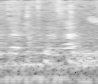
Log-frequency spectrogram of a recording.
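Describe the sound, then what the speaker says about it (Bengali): A pair of pencil-breed pigeons, including white pencils, coo in soft low throaty bursts close by, mixed with someone talking over them. "এখানে বন্ধুরা আরেক জোড়া কবুতর দেখতে পাচ্ছেন"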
